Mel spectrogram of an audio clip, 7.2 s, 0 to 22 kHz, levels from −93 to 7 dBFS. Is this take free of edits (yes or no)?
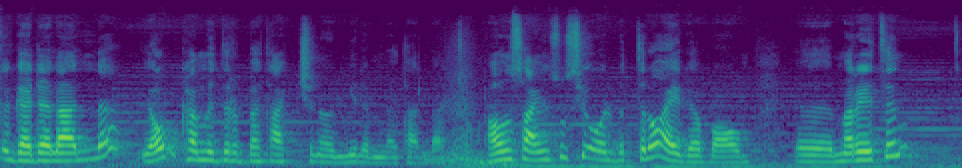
no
